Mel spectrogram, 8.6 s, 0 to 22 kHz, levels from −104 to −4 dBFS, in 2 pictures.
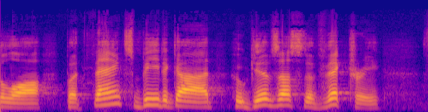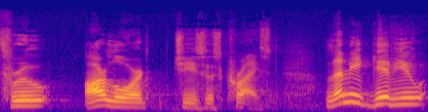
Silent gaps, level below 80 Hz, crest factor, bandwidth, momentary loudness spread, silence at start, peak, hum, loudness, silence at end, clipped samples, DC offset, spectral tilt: none; -82 dBFS; 20 dB; 14 kHz; 16 LU; 0 s; -10 dBFS; none; -29 LUFS; 0.05 s; under 0.1%; under 0.1%; -4.5 dB/octave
